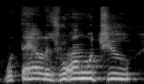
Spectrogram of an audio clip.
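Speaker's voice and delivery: mock angry man. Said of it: "he started flipping".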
